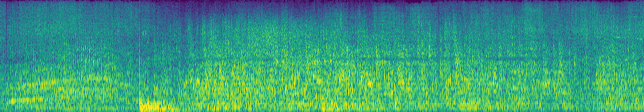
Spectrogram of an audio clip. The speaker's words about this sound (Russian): Через открытое окно машины мужчина печально смотрит на то, как чугунная баба и ковш экскаватора крушат старое здание.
